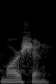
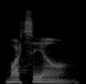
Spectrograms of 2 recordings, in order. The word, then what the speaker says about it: Marcion: You know who actually pronounced Martian. That sounds like he came down in a spaceship for us. So most people like make it French, Marcion.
